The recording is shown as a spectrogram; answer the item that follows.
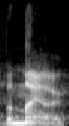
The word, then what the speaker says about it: Bermejo: It's pronounced Bermejo.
